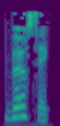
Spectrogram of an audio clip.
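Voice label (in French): "beurre sec", French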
